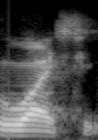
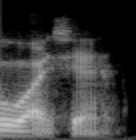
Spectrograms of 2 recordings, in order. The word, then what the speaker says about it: Uwais: Uwais. Eco Uwais, Uwais.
